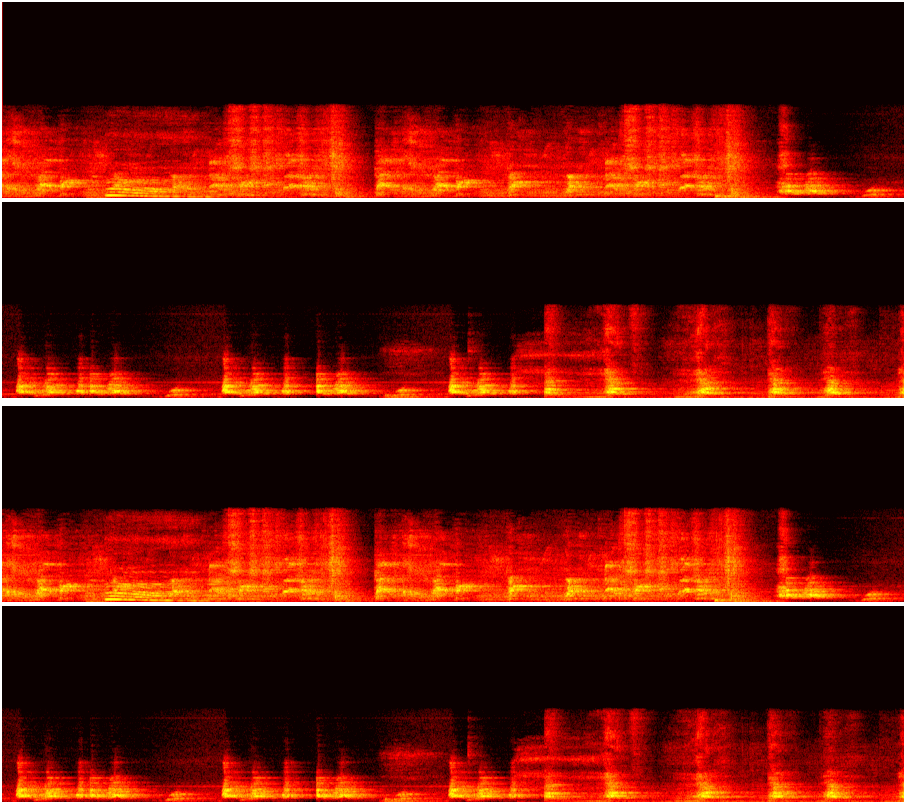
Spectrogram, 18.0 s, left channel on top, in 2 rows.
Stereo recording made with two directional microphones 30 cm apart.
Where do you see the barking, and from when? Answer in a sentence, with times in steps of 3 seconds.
You can hear the barking on the right from 0 s and in the centre from 9 s.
